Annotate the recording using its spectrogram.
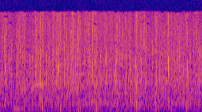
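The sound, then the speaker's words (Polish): An audience at a gathering broadcast on TV Trwam applauds to welcome one another and the viewers, steadily for about three seconds, a dense crackle of many hands clapping at once, fairly soft overall with a few sharper claps standing out. “Gorącymi oklaskami witamy siebie nawzajem, ale witamy także wszystkich widzów telewizji Trwam, którzy w tym momencie są razem z nami.”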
